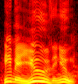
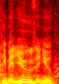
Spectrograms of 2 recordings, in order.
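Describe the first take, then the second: First: "He been using you" said slow and drawn out, leaning hard on "using"; preacher savoring the roommate's accusation; slow emphatic repeat. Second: Said in the usual way. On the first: Retold or imitated. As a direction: drag out "He been using you" word by word to let it sink in.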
